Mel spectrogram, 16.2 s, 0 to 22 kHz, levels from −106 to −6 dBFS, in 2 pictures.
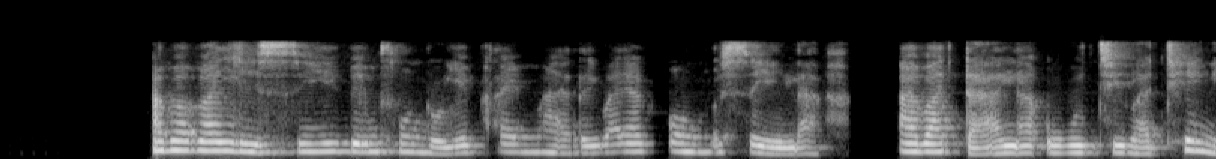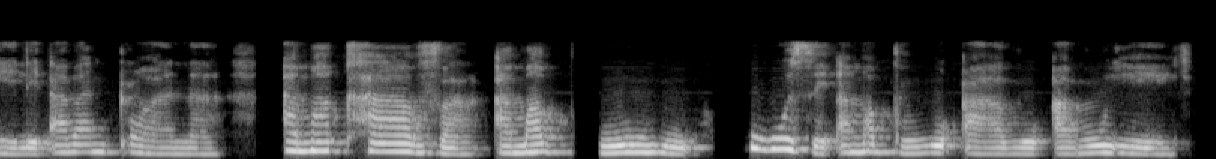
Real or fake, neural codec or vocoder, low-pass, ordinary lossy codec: fake; codec, 16 kHz, 8 kbps, FunCodec, trained on LibriTTS, 25 frames a second; 7.2 kHz; AAC, 64 kbps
